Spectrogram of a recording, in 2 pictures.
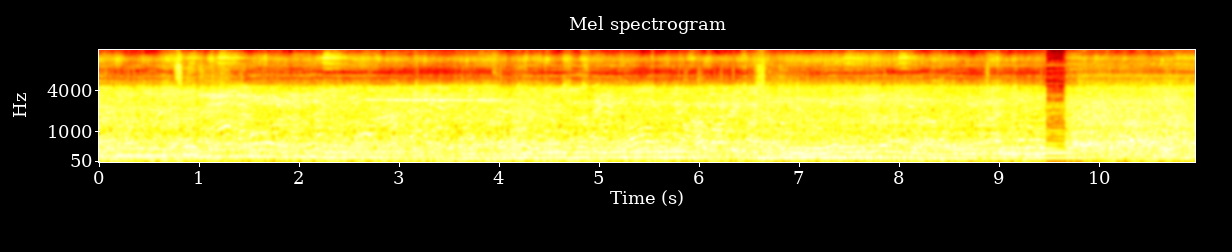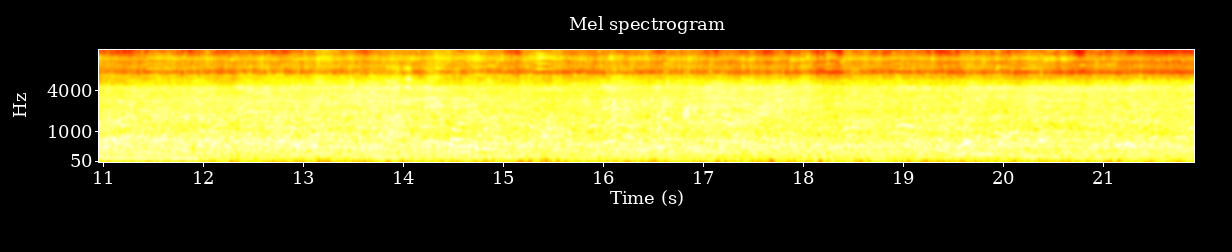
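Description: A large crowd at Shirdi on New Year, a dense, steady hubbub of many voices mixed with traffic noise, loud and continuous throughout, with a brief dropout partway before the babble resumes.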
